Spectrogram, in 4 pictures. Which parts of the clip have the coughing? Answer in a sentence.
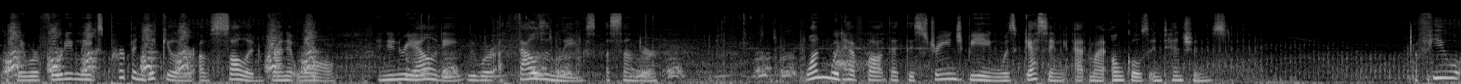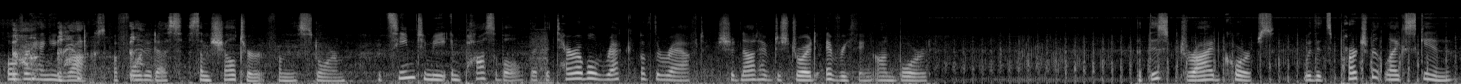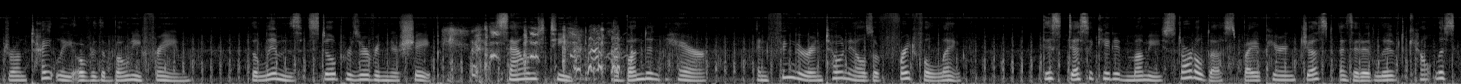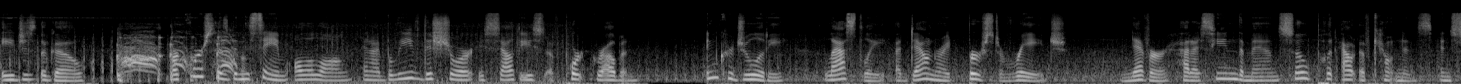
The coughing can be heard from 14.1 to 16.1 s, from 33.6 to 35.5 s and from 45.0 to 46.3 s.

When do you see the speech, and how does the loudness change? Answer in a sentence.
The speech can be heard from 0.0 to 6.7 s, at a steady volume; from 8.1 to 12.3 s, at a steady volume; from 14.2 to 24.0 s, at a steady volume; from 25.9 to 44.8 s, at a steady volume; from 45.5 to 50.3 s, at a steady volume; and from 50.9 to 58.3 s, at a steady volume.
